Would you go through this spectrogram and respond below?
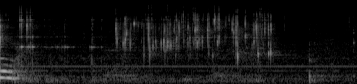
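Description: Hot water slowly drips onto a circle of candy, giving soft irregular drips and small splashes that come close together, with a faint voice underneath.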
